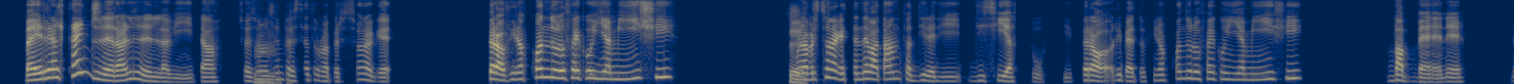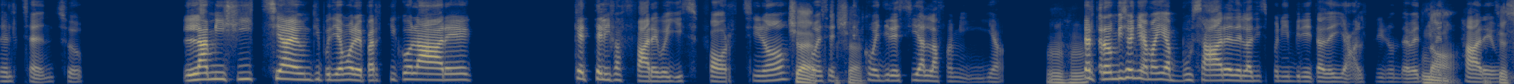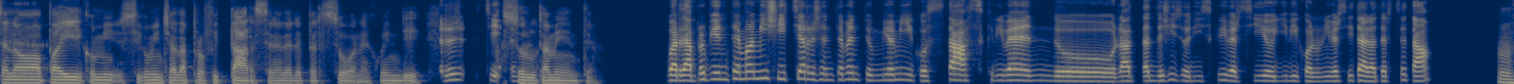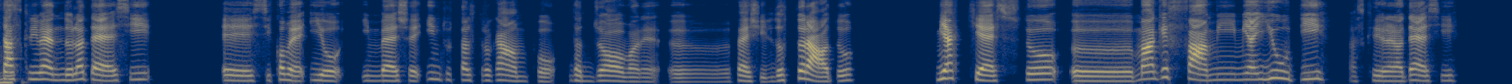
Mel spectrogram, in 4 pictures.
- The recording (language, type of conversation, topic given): Italian, podcast, In che modo impari a dire no senza sensi di colpa?
- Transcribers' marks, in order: "cioè" said as "ceh"; unintelligible speech; other background noise; "proprio" said as "propio"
